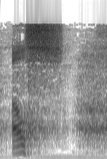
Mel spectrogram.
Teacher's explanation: Pangkal lidah kita bagaimana biar bisa ditarik ke atas, ya, ditegangkan sehingga suara akan menebal. · Term: shad yang sukun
